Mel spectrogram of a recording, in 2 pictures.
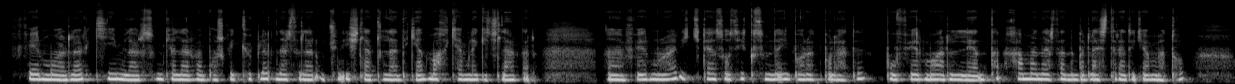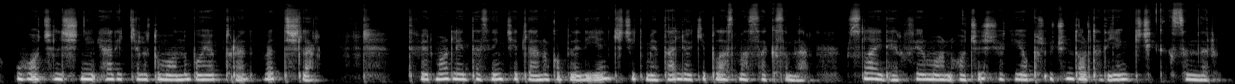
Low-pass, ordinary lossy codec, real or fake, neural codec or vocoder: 19.8 kHz; none; real; none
